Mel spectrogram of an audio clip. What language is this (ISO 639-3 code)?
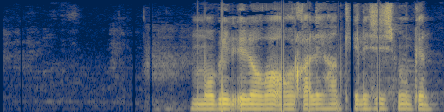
uzb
